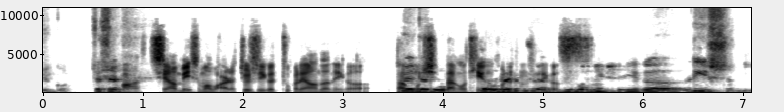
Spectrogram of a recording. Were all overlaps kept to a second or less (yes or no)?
no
